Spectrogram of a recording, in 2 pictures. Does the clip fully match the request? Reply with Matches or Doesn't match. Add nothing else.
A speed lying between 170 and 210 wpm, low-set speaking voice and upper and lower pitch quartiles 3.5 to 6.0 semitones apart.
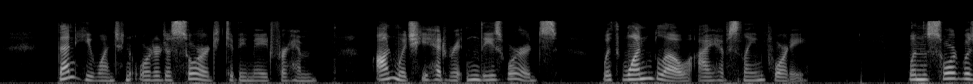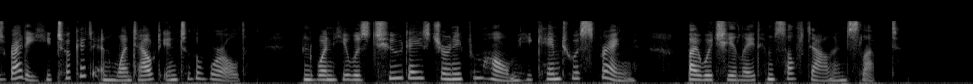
Doesn't match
